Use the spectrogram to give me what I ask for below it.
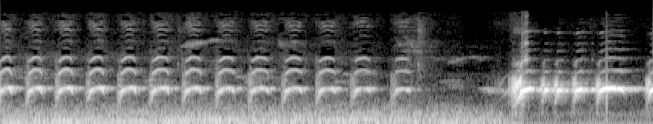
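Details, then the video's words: Local zebra dove in full voice, used as a lure to draw quick answers from other doves: a steady run of short hooting coo notes, about four per second, with a low rumble beneath; after a pause, louder rolling notes resume. "Perkutut lokal gacor suara bermacam - macam Nutut kompilasi ini ampuh untuk Pancingan Cepat NYAUT"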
